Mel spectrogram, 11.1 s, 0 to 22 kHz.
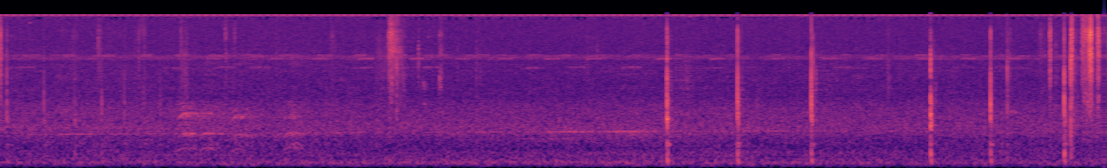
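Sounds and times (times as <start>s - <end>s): basketball bouncing on court: 0.0s - 2.0s, 6.7s - 8.3s, 9.3s - 10.8s.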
